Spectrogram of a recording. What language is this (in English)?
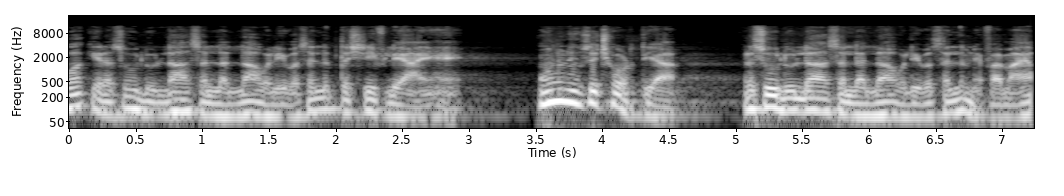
Urdu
